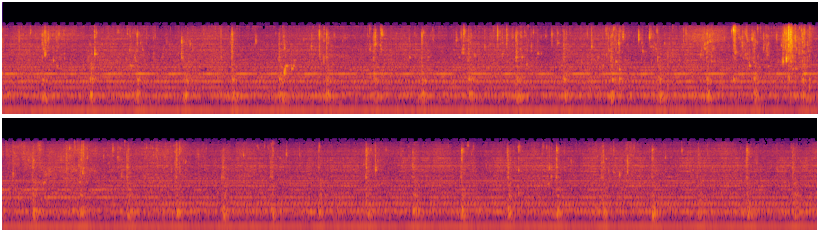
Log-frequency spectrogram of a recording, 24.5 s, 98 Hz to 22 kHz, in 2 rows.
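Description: A Maytag A50 twin-tub washing machine agitates water and laundry, including a red cloth, with a steady low mechanical hum and continuous sloshing churn, plus occasional splashes and clicks throughout.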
